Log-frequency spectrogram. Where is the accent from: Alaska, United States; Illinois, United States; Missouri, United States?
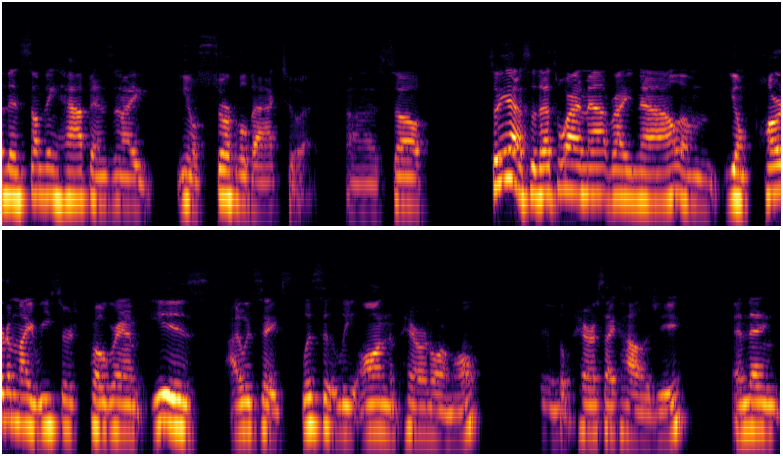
Illinois, United States; moved away as an adult; also born or lived in Carrollton, Georgia; I'm from Illinois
